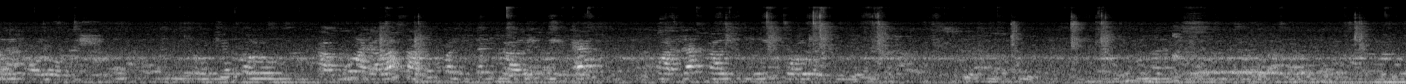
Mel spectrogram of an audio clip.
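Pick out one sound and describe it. Young women read out together at a distance in an echoing room.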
